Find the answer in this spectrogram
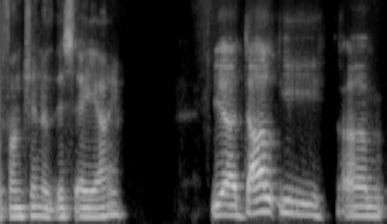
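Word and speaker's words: DALL-E: Yeah, DAL-E, it's D-A-L-L, like wall, but spelled with a D.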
